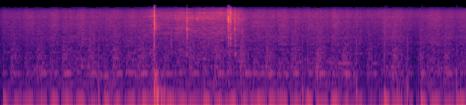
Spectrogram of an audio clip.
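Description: Portable total parenteral nutrition (TPN) food pump running with a steady whir, with two sharp clicks about two and three seconds in.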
